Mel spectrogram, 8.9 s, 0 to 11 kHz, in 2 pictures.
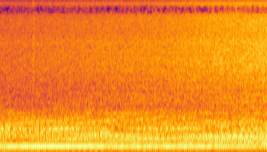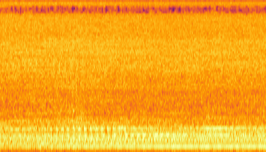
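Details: Engine running after swapping in Nissan GTR iridium spark plugs on a tuned 7th-gen Nissan Maxima with 6-speed manual swap: deep even hum with smooth steady pulse, no misses, ticks or knocks; running cleanly.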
